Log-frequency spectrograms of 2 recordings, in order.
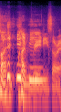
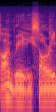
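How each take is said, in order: First: Much higher, much louder apology. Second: Said in the usual way. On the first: Retold or imitated. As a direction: blurt the sorry out as if still shouting. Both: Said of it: "You were shouting quite a lot".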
